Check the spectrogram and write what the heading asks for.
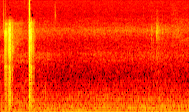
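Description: A curling stone running down the ice while brooms sweep in front of it: a steady rumbling hiss. Two sharp clicks come in the first half-second.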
